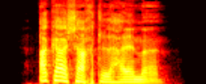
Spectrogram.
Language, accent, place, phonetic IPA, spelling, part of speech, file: German, Germany, Berlin, [ˈakɐˌʃaxtl̩halmə], Ackerschachtelhalme, noun, De-Ackerschachtelhalme.ogg
- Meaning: nominative/accusative/genitive plural of Ackerschachtelhalm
